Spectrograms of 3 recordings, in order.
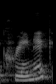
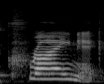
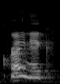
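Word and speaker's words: Kreinik: how to remember it it's cryinic because when you use it it makes you want to cry so if you want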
